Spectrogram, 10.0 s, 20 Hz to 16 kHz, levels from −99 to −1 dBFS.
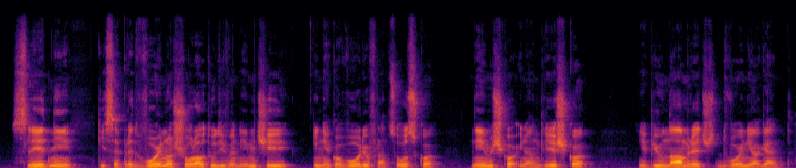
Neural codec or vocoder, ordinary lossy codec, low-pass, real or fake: vocoder, 44.1 kHz, 128 mel bands every 256 samples, BigVGAN v2; none; 14.4 kHz; fake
